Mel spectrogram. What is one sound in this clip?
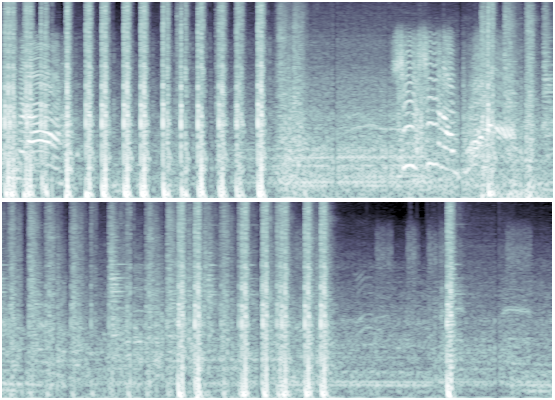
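Rapid gunshots crack again and again close by.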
